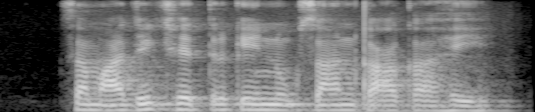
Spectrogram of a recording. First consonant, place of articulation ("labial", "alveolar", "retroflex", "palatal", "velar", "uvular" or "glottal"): alveolar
